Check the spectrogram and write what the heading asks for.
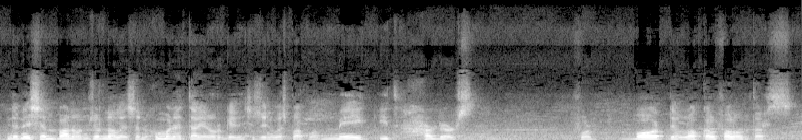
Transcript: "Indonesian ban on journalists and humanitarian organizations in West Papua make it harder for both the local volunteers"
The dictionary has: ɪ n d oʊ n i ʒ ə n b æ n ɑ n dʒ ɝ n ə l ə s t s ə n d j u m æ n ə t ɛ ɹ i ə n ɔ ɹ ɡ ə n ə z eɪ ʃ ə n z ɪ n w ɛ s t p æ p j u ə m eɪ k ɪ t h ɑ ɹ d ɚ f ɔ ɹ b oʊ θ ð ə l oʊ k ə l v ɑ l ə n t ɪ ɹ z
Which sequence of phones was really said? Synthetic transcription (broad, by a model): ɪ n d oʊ n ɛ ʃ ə n b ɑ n ɑ n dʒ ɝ n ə l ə s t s ə n d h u m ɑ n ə t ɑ ɹ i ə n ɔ ɹ ɡ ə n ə s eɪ s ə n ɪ n w ɛ s t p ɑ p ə m eɪ k ɪ t h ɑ ɹ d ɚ f ɔ ɹ b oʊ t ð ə l oʊ k ə l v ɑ l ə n t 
